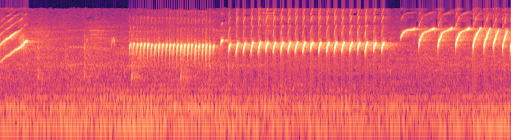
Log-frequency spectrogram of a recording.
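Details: Belgian canary training song over a background hum: a steady high buzzy note, a long even trill of repeated notes, then a quick run of rising whistled notes.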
